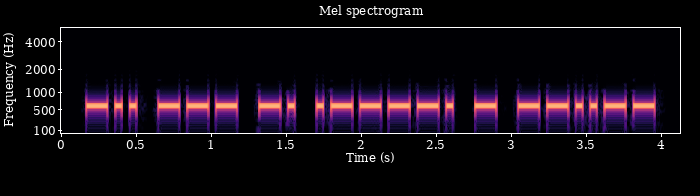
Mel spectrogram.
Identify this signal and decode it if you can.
Morse code, heard as a keyed tone, about 25 wpm, 600 Hz. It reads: DON'T,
